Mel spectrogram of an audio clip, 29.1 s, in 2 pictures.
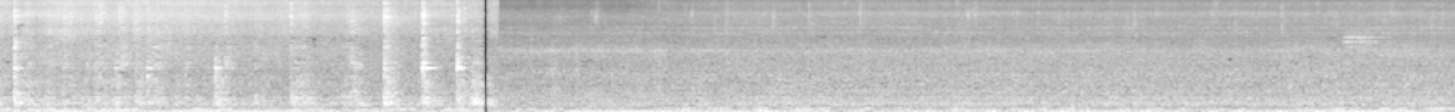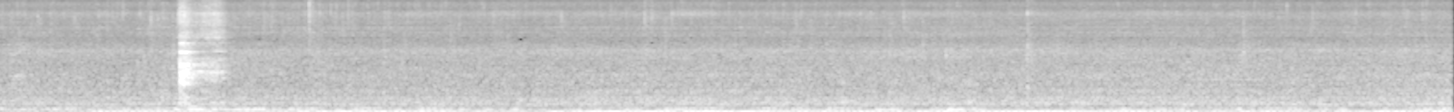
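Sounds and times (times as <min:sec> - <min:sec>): onions sizzling in oil: 0:00.0 - 0:29.0
sharp metallic clank: 0:16.4 - 0:16.9.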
